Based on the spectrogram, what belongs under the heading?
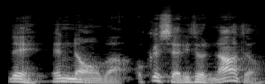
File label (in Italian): "e nova", crespinese, vocabolario dialettale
